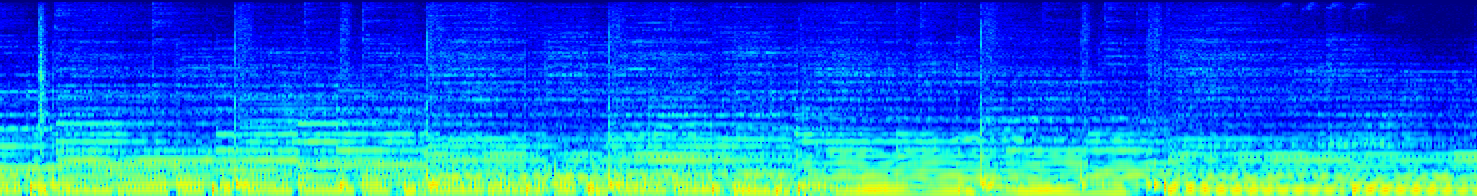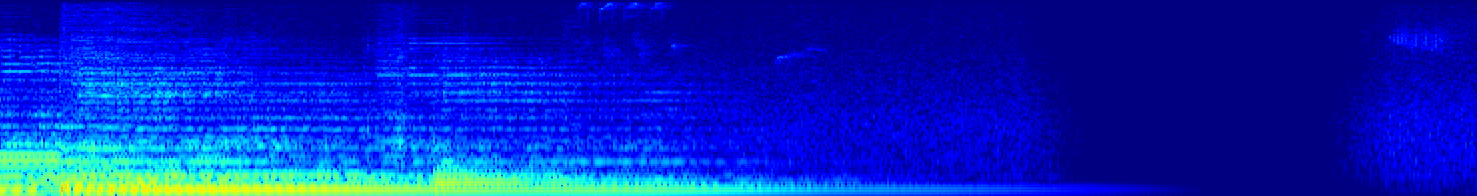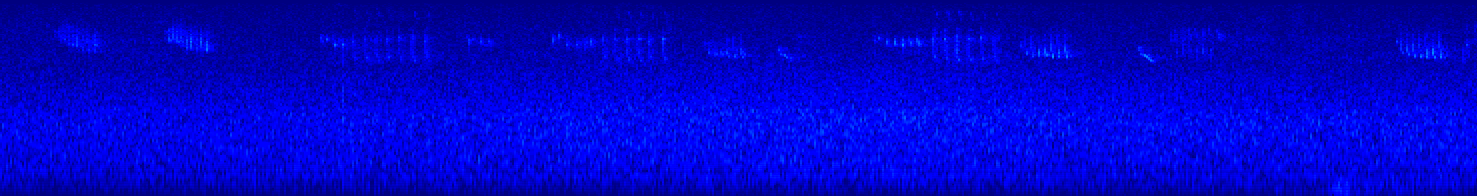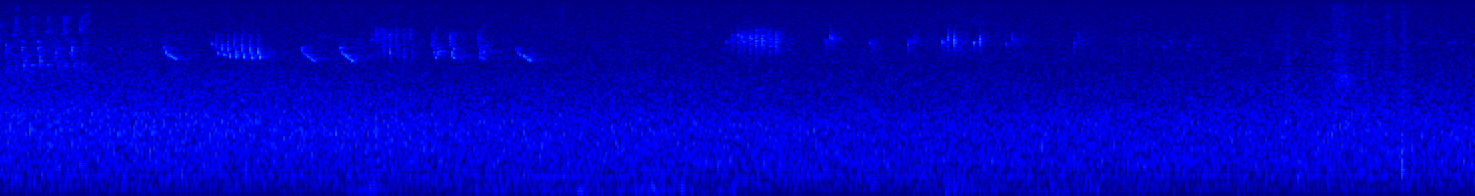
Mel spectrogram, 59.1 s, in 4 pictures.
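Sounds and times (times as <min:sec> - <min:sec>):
outdoor hiss: 0:00.0 - 0:25.4, 0:27.9 - 0:59.0
small birds chirping and trilling: 0:12.5 - 0:14.1, 0:20.4 - 0:23.2, 0:32.7 - 0:37.6, 0:38.2 - 0:42.7, 0:43.4 - 0:49.8, 0:51.6 - 0:56.4.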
